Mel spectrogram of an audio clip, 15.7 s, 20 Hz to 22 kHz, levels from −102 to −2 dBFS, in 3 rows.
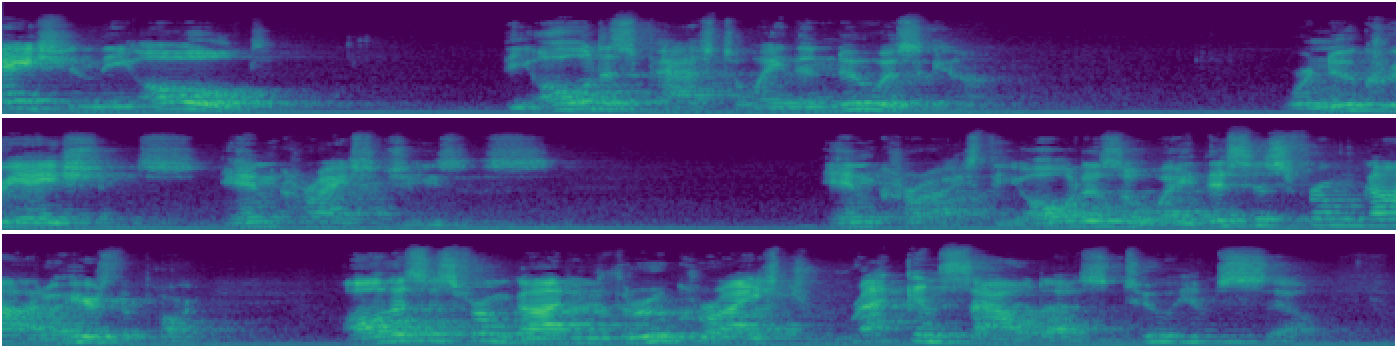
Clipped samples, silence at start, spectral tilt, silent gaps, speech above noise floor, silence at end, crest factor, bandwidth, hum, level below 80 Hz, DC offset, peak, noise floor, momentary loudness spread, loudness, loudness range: under 0.1%; 0 s; -1.5 dB/octave; none; 29 dB; 0.05 s; 26 dB; 13.5 kHz; none; -90 dBFS; under 0.1%; -16 dBFS; -69 dBFS; 13 LU; -38 LUFS; 7 LU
